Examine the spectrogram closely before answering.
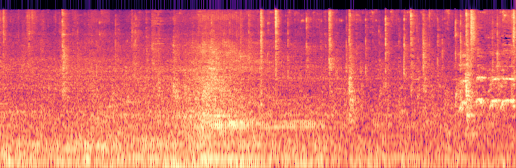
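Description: Street traffic: a vehicle engine running steadily nearby, with another vehicle passing about three seconds in. A few light clicks sound over it.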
